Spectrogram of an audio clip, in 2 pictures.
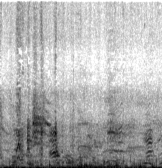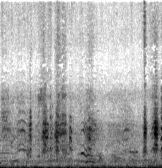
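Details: A flock of laughing gulls (Leucophaeus atricilla) at the beach gives nasal, arching cries overlapping in a busy chorus, over a steady low rumble of surf and wind.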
